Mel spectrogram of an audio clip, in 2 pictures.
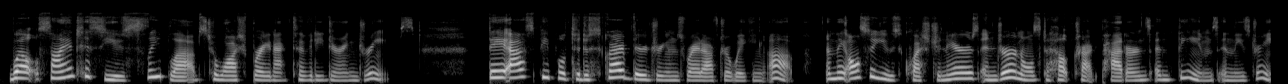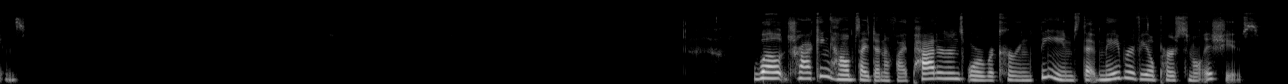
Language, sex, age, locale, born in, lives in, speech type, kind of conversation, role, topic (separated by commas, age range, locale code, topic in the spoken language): English, female, 25-29, en-US, United States, United States, read, expert-assistant, expert, What is the significance of dreams in psychology?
